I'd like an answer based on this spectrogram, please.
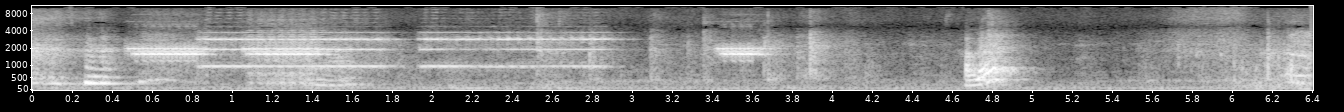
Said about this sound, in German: Dreck, dieses blöde Telefon.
